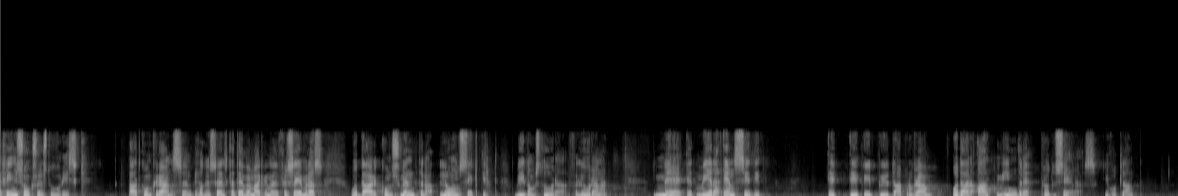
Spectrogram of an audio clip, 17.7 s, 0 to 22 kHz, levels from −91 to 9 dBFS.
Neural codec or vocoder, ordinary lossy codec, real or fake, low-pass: codec, 16 kHz, 2 kbps, FreqCodec, larger model; none; fake; 7.2 kHz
